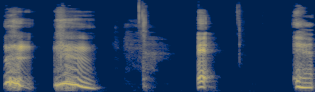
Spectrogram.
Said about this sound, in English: … coughed loudly.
